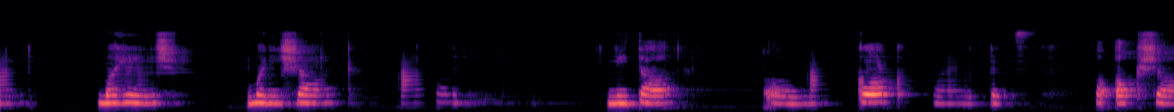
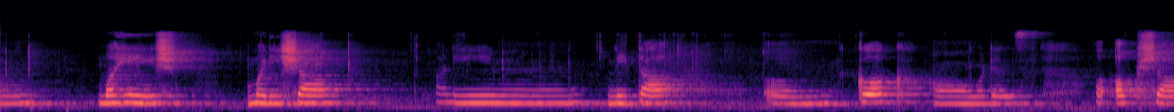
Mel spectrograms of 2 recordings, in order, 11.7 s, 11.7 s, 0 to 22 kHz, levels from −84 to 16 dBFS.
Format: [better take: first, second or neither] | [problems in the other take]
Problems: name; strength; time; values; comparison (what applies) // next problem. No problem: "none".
second | noise reduction (neural mask model DeepFilterNet 3)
